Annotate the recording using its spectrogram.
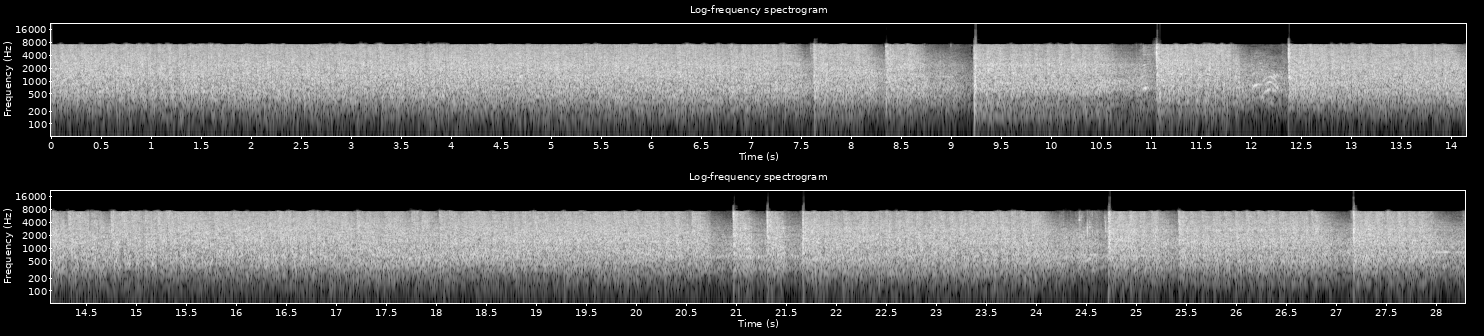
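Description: Celebratory rifle fire into the air, the shots coming so fast they run together into a loud, near-continuous crackle, broken only by a few brief pauses.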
